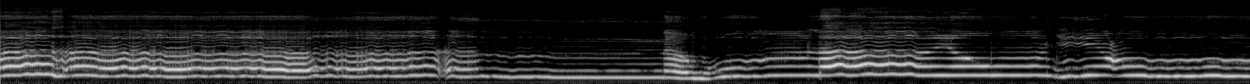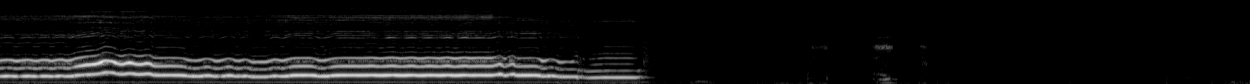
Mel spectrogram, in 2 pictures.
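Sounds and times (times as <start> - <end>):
woman reciting melodically: 0.0 - 19.1.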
